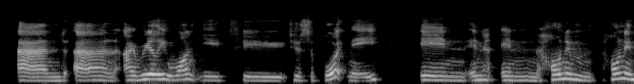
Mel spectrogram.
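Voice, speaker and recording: Medium in pitch, a woman talks with a British accent. Her pitch varies in an ordinary way. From England. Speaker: podcast host, leadership coach. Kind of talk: casual interview chat. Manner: chatty, animated.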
